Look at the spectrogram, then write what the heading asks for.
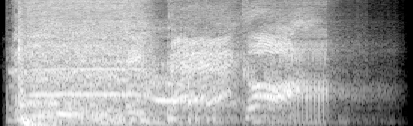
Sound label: Infested Lich Hard Drive Pain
